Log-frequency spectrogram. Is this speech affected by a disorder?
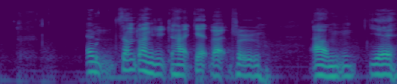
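Yes: cerebral palsy.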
